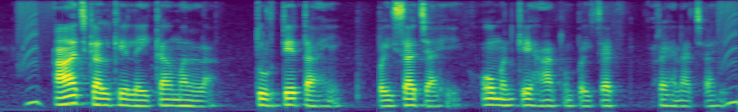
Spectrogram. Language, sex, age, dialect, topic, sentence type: Chhattisgarhi, male, 18-24, Central, agriculture, statement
